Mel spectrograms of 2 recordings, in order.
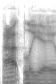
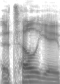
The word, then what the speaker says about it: Atelier: Fun fact, just learned how to pronounce Atelier like 2 days ago. I've been calling it Atelier this entire time, but no, it's Atelier.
